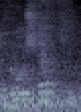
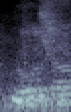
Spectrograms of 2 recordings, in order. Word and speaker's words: brochure: all that you know how do you spell brocher yeah Brer huh brochure mispronounced city is mispronounced you know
